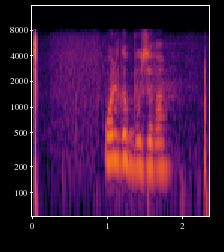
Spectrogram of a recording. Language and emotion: Russian, neutral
